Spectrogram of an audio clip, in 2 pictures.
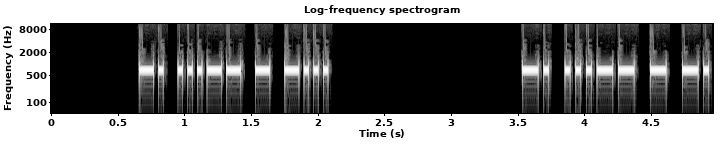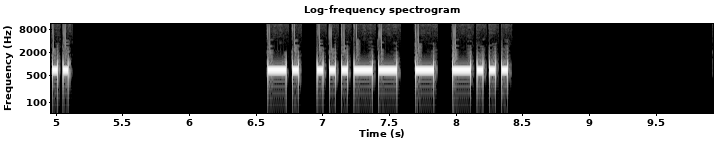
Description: Morse code, heard as a keyed tone, about 32 wpm, 700 Hz. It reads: N3TB N3TB N3TB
